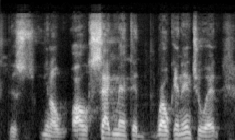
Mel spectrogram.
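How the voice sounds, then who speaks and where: A man with a New England accent speaks at a medium pitch with fairly even intonation, and the sound is dry and close with no echo. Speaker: podcast host. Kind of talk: panel discussion.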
